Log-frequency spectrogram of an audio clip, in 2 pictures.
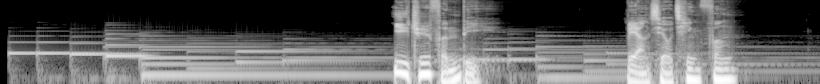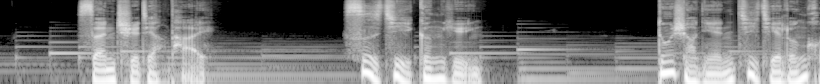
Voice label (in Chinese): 男, 旁白, 讲述, 情感; 致敬平凡的教师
